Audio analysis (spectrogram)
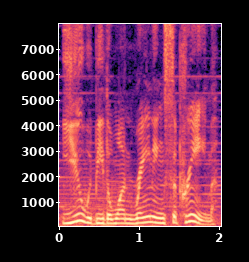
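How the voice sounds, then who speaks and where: An actress playing a composed, resolute woman in a video game, speaking in a measured, earnest way. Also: fairly low pitch, expressive, a little mellow, natural voice. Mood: firm resolve. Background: background game music.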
